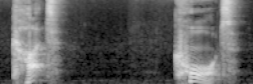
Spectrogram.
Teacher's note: we have the quick vowel sound, which is the ah, cut. And then we have the longer, more drawn out vowel sound, which is caught.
